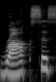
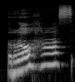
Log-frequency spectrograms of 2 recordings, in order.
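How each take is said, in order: First: The name is said the American way. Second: The name is said the Philippine way. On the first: This is how the name is said in the United States. "is pronounced Roxas in the United States" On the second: This is how the province is named locally. "in the Philippines"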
